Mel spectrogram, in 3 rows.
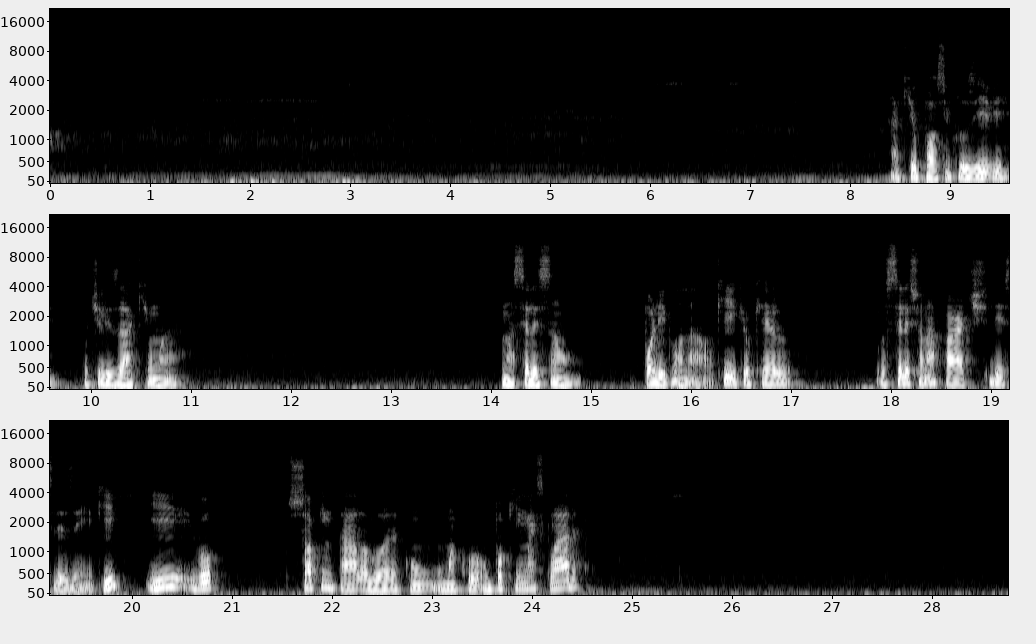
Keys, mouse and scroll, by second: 0.8 ctrl+click, 1.9 ctrl+z, 3.3 right click, 4.3 click, 7.9 ctrl+click, 9.4 click, 15.0 click, 16.1 click, 17.3 click, 17.8 click, 18.3 click, 18.9 click, 21.9-23.1 drag, 23.6 ctrl+click, 24.5 l, 25.0 click, 25.5 b, 27.1 ctrl+click, 28.1 l.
